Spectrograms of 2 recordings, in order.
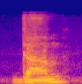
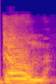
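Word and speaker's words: דָּם: You say, well, why isn't that dom? Because you have the comets in a closed syllable there. Ah, but it's an accented syllable, so it's just dam, dam, blood.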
